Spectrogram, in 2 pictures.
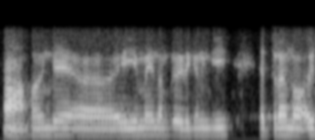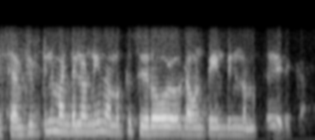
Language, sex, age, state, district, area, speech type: Malayalam, male, 18-30, Kerala, Idukki, rural, conversation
